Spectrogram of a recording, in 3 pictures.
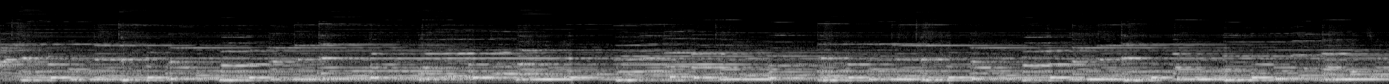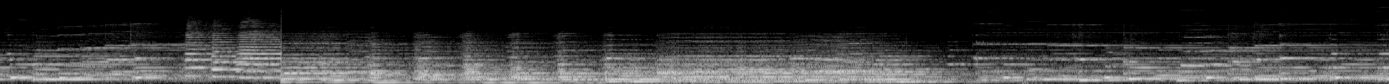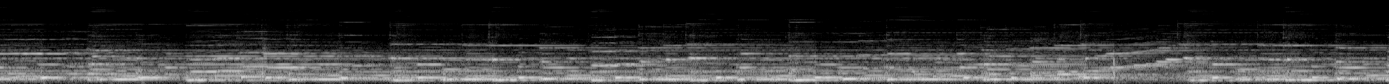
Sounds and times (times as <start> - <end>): Glockenspiel: 0.0 - 41.6
Marimba, xylophone: 0.0 - 41.6.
